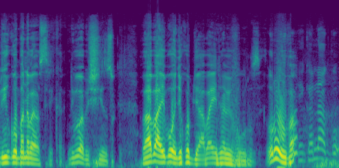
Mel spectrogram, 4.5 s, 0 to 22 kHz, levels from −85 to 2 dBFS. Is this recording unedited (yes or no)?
yes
